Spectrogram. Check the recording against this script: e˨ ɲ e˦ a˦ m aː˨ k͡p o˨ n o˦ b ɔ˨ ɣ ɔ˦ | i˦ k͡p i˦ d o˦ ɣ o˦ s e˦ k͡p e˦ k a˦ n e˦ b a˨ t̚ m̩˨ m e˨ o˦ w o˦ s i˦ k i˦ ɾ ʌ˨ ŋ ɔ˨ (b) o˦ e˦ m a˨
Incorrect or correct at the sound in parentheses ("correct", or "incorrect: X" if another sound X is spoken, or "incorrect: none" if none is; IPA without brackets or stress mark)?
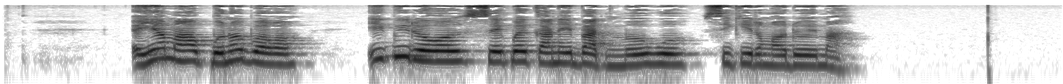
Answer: incorrect: d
